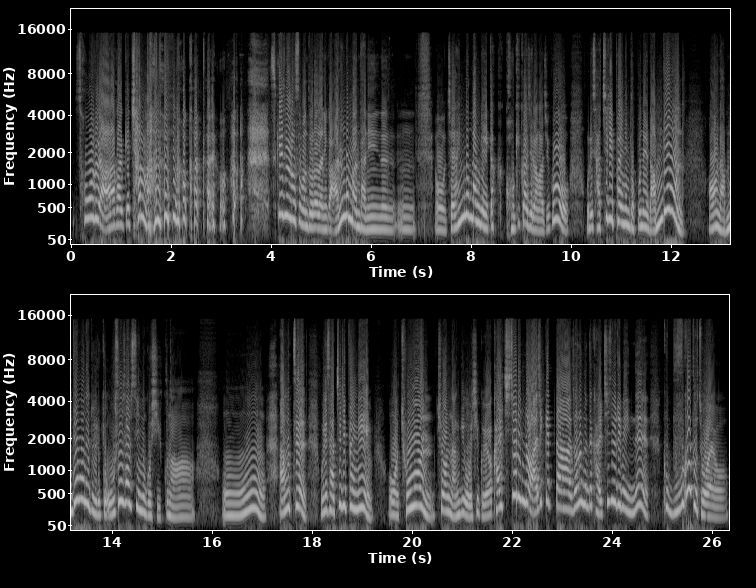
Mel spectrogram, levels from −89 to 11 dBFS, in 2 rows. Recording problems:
distortion; heavy; 17% of the sound clipped

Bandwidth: 15 kHz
